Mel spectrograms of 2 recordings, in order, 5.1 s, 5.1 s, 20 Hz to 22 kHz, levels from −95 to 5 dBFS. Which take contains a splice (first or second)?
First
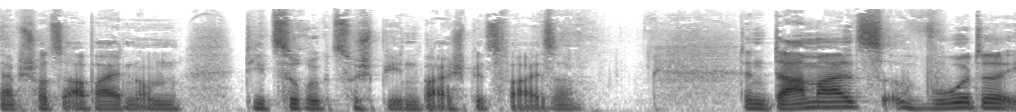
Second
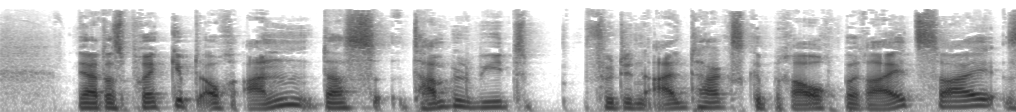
first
